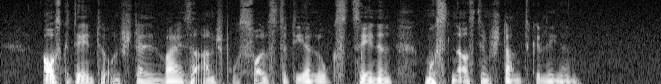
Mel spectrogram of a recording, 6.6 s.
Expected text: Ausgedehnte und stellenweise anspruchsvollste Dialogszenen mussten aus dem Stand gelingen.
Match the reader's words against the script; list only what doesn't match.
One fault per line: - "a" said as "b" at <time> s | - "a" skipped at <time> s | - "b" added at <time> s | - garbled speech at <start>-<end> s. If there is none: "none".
none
